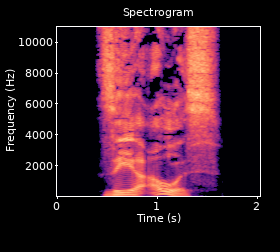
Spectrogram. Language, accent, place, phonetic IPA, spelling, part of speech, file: German, Germany, Berlin, [ˌz̥eːə ˈaʊ̯s], sehe aus, verb, De-sehe aus.ogg
- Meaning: inflection of aussehen: 1. first-person singular present 2. first/third-person singular subjunctive I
